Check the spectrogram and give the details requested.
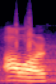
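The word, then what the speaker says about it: hour: ঠিক একইভাবে এর আগেও আমি বলেছি যে হনার হবে না, এখানে এইচ সাইলেন্ট রয়েছে তাই অনার, এইচ সাইলেন্ট রয়েছে তাই আওয়ার, এখানে এইচ সাইলেন্ট রয়েছে তাই এটা হবে টমাস, নট থমাস।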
